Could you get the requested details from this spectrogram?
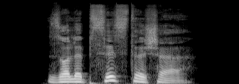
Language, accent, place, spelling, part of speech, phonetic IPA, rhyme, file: German, Germany, Berlin, solipsistischer, adjective, [zolɪˈpsɪstɪʃɐ], -ɪstɪʃɐ, De-solipsistischer.ogg
- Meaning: inflection of solipsistisch: 1. strong/mixed nominative masculine singular 2. strong genitive/dative feminine singular 3. strong genitive plural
